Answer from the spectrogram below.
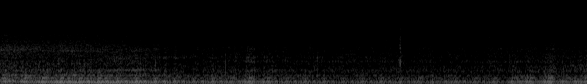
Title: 2021 Mustang GT AC ticking sound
